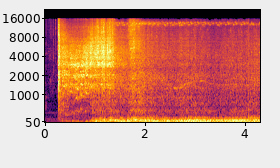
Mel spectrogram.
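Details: Cold start of a 1983 Jeep Wagoneer with twice-rebuilt engine and Edelbrock fuel injection: short crank, catches right away, settles into a smooth, even, deep idle with no ticking or knocking; tablet shows 42 psi fuel pressure at 750 rpm.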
